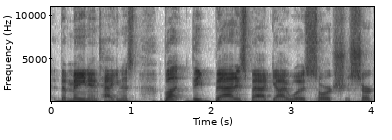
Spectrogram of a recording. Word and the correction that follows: Surtur: Surtur, who essentially made Ragnarok happen.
